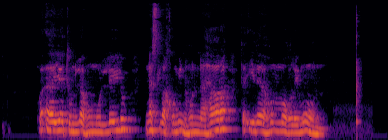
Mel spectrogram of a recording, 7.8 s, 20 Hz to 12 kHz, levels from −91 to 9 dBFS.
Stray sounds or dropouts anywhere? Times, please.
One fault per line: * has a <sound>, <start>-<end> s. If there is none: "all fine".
* has a thud, 7.1-7.3 s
